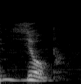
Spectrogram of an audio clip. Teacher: це звук б він твердий дзвінкий приголосний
